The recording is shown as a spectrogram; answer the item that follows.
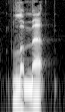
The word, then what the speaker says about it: Lumet: Lumet.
